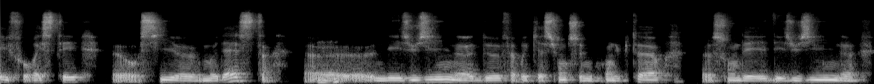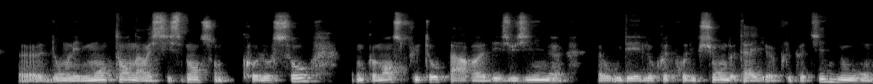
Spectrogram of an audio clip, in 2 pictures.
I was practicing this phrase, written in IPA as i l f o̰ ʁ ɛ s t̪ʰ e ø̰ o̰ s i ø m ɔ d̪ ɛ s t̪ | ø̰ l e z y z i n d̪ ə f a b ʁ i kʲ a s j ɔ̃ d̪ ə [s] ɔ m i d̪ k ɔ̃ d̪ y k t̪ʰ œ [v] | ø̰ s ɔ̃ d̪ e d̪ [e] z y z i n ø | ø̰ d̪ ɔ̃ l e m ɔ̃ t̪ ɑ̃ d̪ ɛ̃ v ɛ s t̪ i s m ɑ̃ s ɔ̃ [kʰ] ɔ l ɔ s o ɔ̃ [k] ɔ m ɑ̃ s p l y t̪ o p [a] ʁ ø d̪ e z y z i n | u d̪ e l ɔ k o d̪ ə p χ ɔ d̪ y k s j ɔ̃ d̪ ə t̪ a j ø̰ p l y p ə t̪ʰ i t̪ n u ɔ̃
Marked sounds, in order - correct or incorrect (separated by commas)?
correct, incorrect, correct, correct, correct, correct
